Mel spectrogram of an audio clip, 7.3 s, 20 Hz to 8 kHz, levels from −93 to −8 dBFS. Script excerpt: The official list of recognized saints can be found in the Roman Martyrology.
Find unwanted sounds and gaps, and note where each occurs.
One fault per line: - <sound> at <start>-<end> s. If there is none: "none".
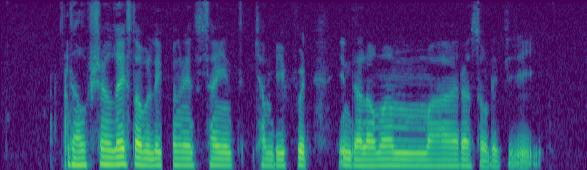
- dropout at 2.0-2.2 s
